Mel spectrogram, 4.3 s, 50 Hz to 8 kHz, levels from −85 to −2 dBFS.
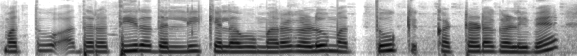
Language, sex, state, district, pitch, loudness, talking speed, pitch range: Kannada, female, Karnataka, Bangalore, 230 Hz, -13 LUFS, 95 wpm, 220-245 Hz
